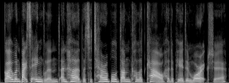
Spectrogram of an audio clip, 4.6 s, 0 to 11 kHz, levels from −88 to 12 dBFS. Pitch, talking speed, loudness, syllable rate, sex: 230 Hz, 220 wpm, -19 LUFS, 6.2 syllables/s, female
